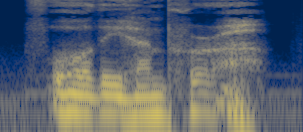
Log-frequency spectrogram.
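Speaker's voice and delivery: rough, rasped-out rasping voice. A soldier facing a traitor speaks through his respirator, rasping whisper. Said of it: "he rasped in barely a whisper through the static of his respirator".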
